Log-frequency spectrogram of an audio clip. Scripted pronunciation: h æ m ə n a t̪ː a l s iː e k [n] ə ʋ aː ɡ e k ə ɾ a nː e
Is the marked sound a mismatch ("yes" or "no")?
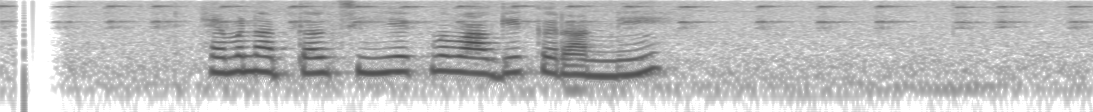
yes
